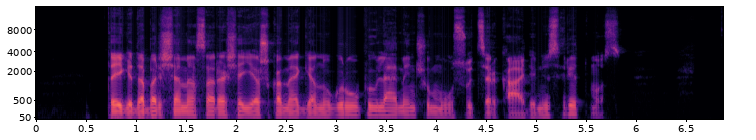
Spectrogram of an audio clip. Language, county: Lithuanian, Utena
